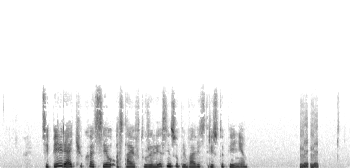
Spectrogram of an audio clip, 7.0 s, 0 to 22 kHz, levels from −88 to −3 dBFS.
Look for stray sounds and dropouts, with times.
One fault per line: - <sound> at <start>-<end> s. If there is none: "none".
- laugh at 6.0-6.4 s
